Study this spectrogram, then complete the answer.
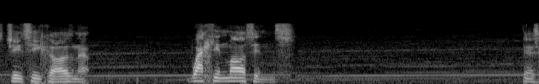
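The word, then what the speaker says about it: Joaquin: Whacking Martins. I think that's how you pronounce the name. Whacking? Like Whacking Phoenix, right?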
